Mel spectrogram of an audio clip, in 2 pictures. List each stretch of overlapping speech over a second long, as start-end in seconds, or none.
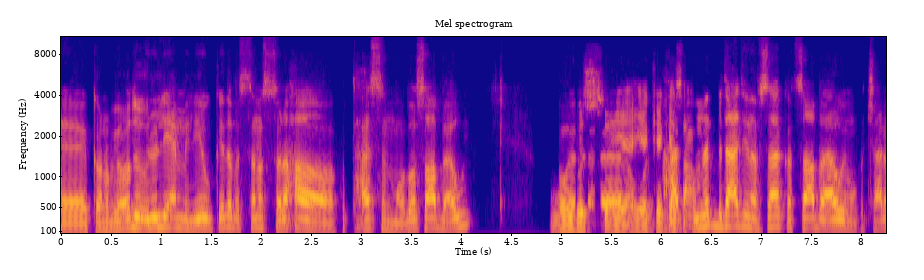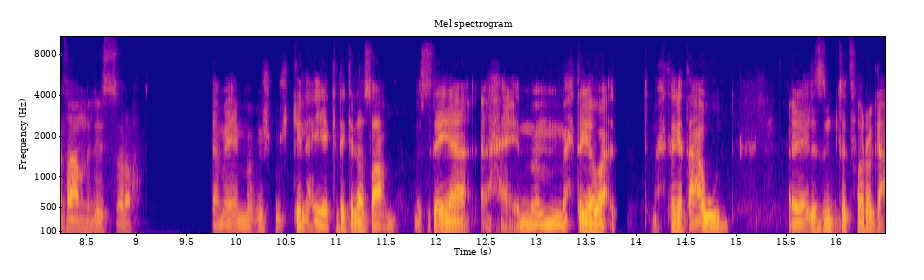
5.0-6.4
